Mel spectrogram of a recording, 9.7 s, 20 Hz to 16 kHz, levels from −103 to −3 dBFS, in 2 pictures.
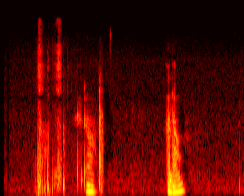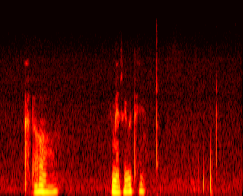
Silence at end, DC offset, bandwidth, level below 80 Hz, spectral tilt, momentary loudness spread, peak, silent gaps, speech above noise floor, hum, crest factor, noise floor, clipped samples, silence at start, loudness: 1.95 s; under 0.1%; 8.6 kHz; -64 dBFS; -8.5 dB/octave; 21 LU; -16 dBFS; none; 41 dB; none; 22 dB; -73 dBFS; under 0.1%; 0.7 s; -36 LUFS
